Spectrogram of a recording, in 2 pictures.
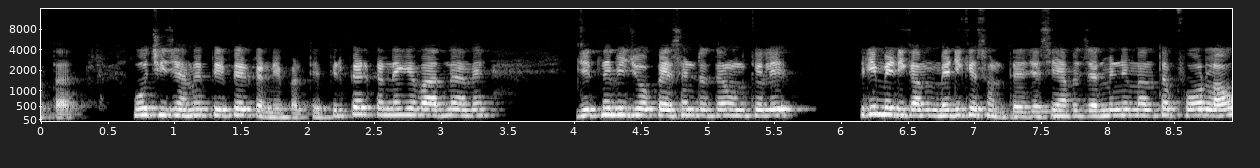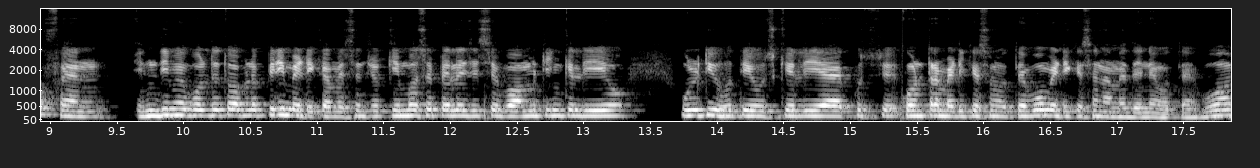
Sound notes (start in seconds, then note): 9.9 in German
